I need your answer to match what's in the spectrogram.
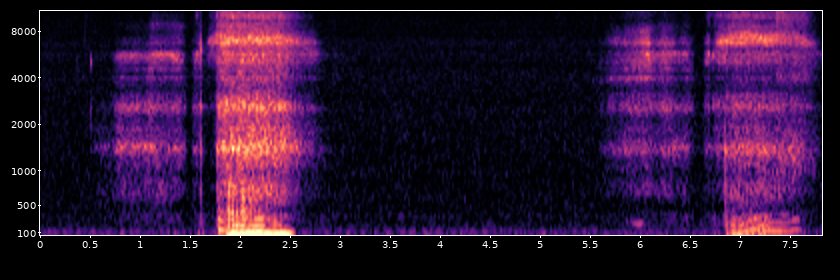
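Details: Real-time recording of a woman asleep, very tired: two snoring breaths with a rough snorting rattle on inhalation, separated by a few seconds of quiet, no talking; snoring during sleep.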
